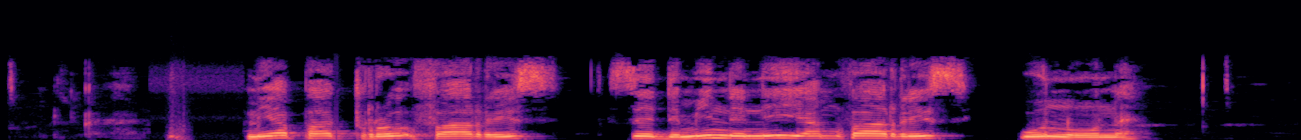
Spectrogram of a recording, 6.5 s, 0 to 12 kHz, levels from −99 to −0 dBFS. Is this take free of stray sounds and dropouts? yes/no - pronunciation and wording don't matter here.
no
